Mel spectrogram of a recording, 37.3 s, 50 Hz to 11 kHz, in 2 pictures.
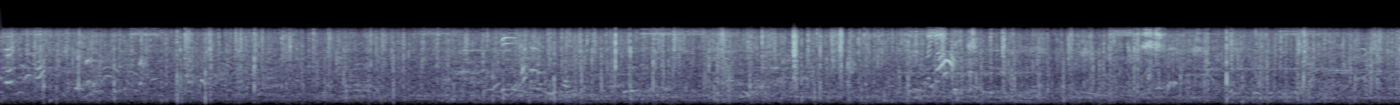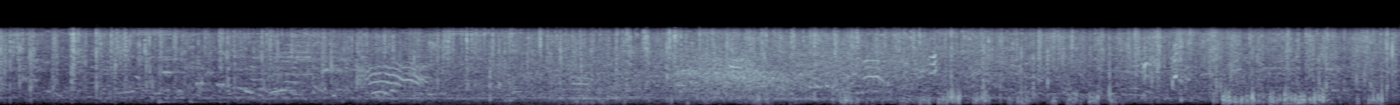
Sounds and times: Speech: 0.0s - 11.1s, 12.0s - 37.0s.

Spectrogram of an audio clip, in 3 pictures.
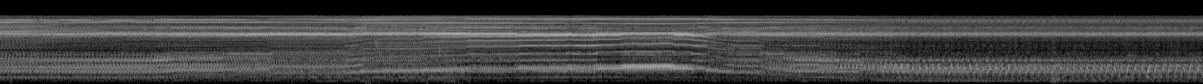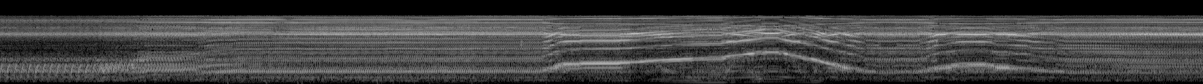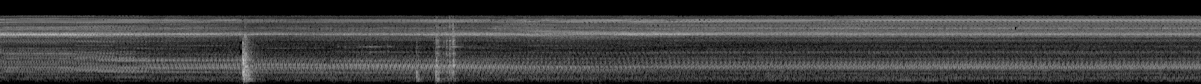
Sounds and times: Pump (liquid): 0.0s - 36.0s.

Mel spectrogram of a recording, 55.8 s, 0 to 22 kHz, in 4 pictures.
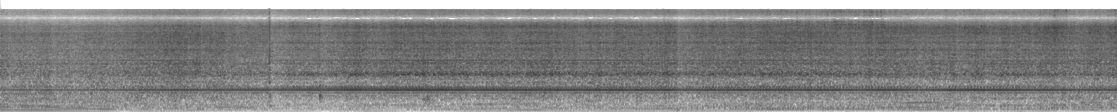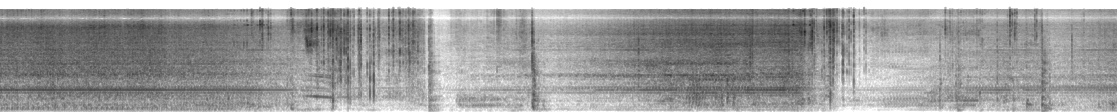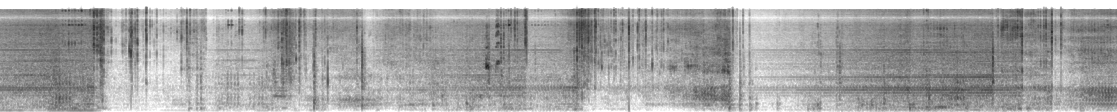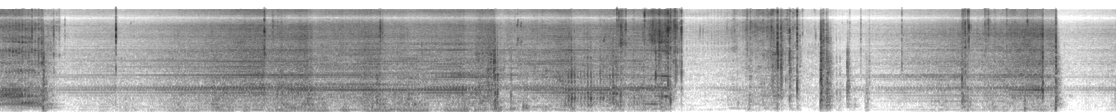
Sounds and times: Wood: 0.1s - 55.3s.

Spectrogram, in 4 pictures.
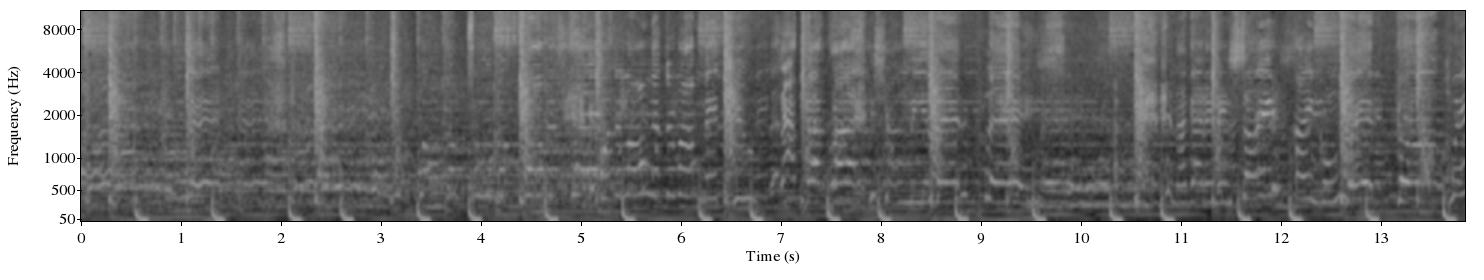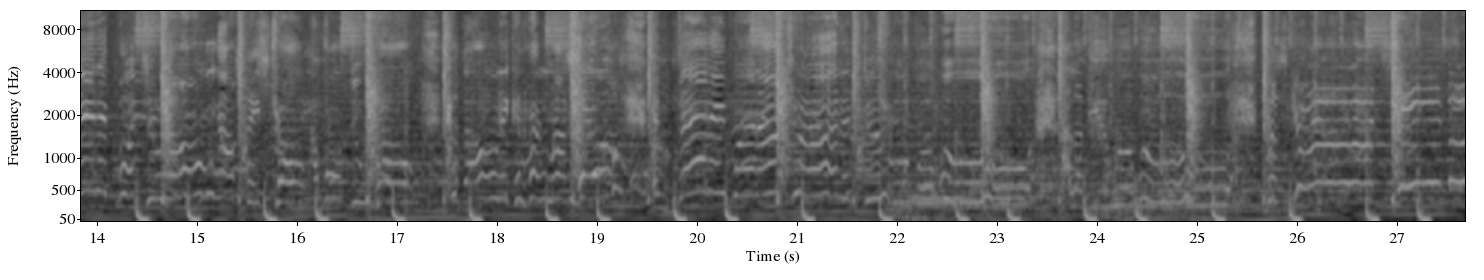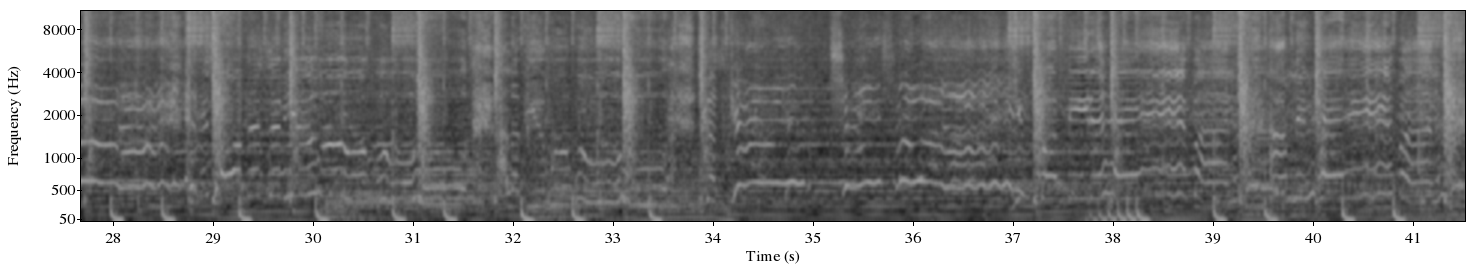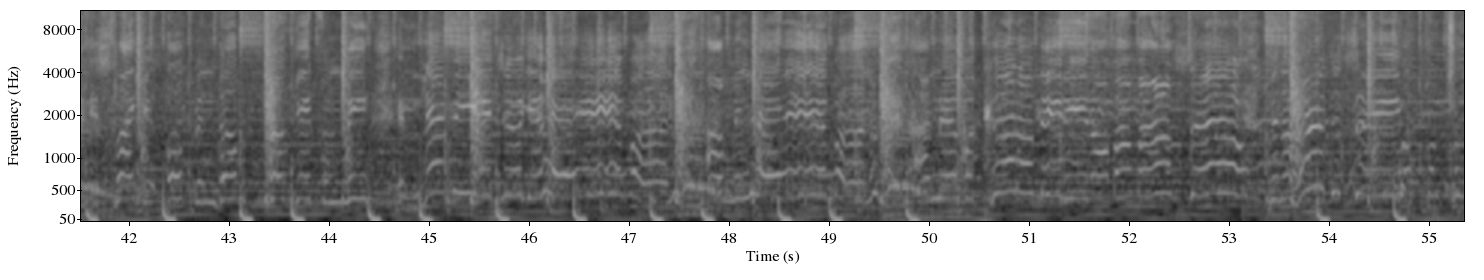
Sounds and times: Music: 0.0s - 55.3s.

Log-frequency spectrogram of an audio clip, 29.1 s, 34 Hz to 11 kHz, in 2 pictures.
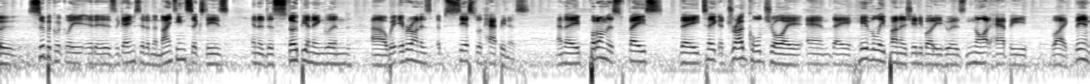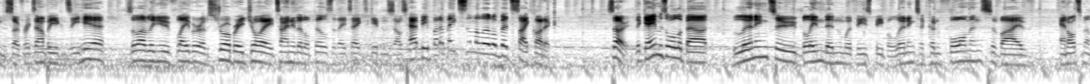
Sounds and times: Speech: 0.0s - 22.0s, 22.6s - 29.0s
Music: 0.0s - 29.0s.

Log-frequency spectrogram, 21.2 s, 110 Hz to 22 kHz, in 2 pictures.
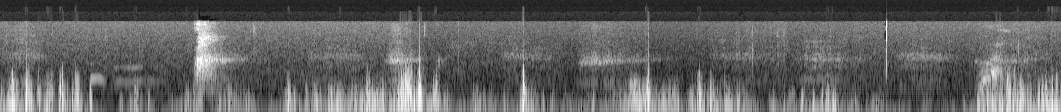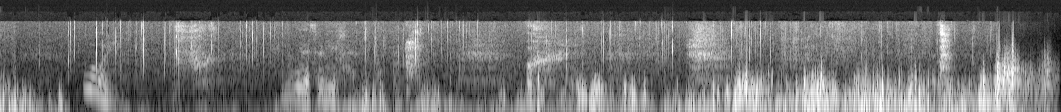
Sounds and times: Eruption: 0.0s - 21.2s
Speech: 13.4s - 14.2s.

